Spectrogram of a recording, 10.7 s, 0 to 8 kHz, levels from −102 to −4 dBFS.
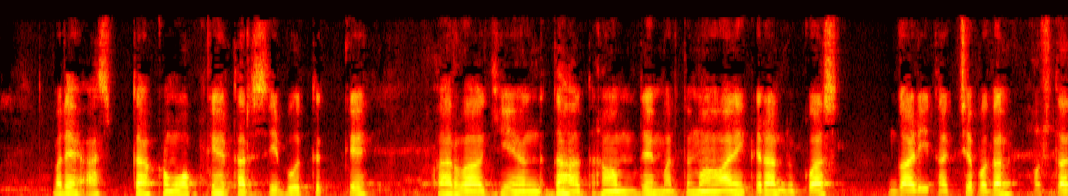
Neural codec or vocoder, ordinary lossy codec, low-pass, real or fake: codec, 16 kHz, 2 kbps, FunCodec, trained on LibriTTS, 25 frames a second; MP3, 48 kbps; 7.2 kHz; fake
